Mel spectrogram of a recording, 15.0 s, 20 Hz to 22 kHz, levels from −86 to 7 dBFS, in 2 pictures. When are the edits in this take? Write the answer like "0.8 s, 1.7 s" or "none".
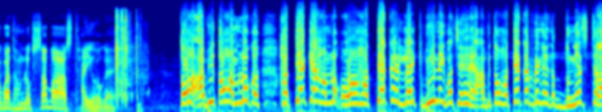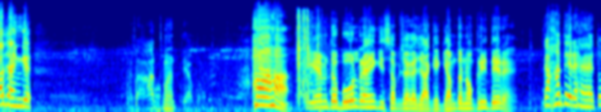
1.5 s, 11.3 s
